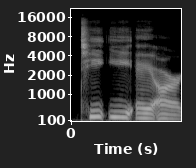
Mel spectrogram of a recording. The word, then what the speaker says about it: tear: T E A R gives us tear rhyming with here or fear.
